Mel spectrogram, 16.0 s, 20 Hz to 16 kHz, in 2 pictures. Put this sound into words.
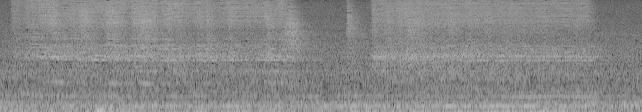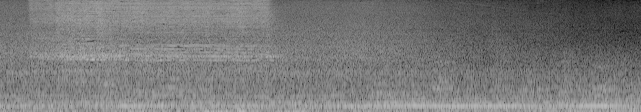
metro under construction
recorded at sant antoni metro station in barcelona with an edirol at 16 bits.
